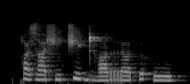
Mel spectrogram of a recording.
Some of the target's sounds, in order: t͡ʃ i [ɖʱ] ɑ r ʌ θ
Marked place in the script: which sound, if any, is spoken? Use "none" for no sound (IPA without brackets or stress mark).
ɖʱ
